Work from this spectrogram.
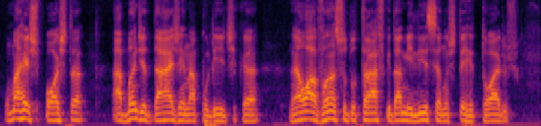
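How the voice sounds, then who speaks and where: The recording is very clean, the background silent. A man with a normal speaking voice talks at medium pitch and a moderate pace, his intonation fairly even. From Brazil, Niterói (Rio de Janeiro state). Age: 40s. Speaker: mayor, politician. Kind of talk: podcast interview.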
